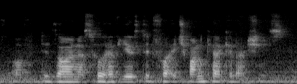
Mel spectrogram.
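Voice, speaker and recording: With a German accent, a man talks at a medium pitch and a moderate pace. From southern Germany. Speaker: software developer and energy researcher. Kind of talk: interview.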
